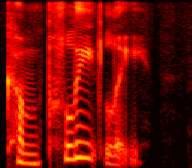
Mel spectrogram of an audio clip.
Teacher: You do not want to mumble this. You need to hit the second syllable with a lot of force.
